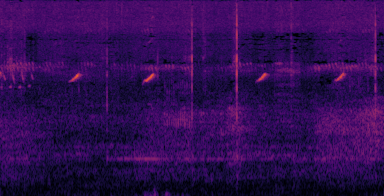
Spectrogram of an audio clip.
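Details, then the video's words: A singing male Little Bustard gives short, dry snapping notes about once a second, mixed with faint, high rising chirps, over a soft rural background hiss. "Outarde canepetière (Tetrax tetrax) Little Bustard, mâle chanteur"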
